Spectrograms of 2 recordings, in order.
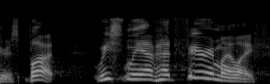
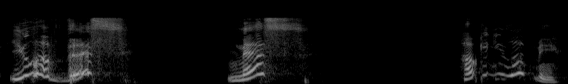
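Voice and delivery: much higher, slow, stunned asking; overwhelmed disbelief; 13 semitones higher, slower than usual. Retold or imitated. Pastor overwhelmed by God's love, stunned high disbelief. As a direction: ask it in tearful astonishment. Overwhelmed, bawling after hearing God.

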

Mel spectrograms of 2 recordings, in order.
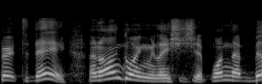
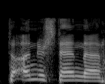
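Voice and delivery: ordinary delivery

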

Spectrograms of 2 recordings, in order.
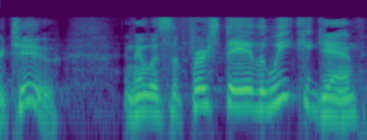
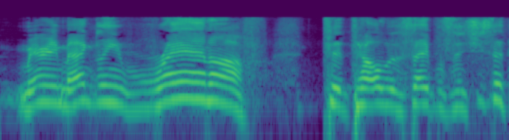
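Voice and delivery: ordinary delivery

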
